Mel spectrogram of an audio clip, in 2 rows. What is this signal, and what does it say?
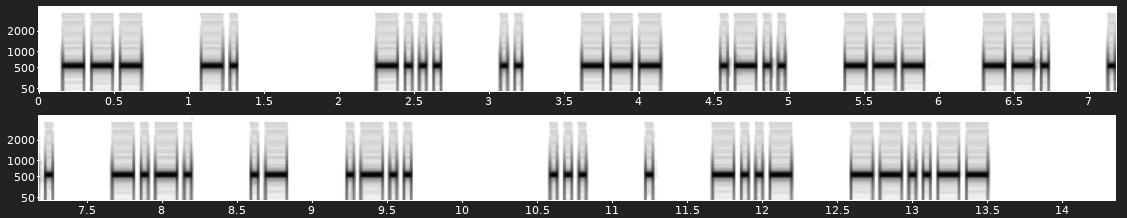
Morse code, heard as a keyed tone, about 25 wpm, spaced as for 15 wpm, 550 Hz. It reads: ON BIOLOGICAL SEX,
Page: News headlines in morse code at 15 wpm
